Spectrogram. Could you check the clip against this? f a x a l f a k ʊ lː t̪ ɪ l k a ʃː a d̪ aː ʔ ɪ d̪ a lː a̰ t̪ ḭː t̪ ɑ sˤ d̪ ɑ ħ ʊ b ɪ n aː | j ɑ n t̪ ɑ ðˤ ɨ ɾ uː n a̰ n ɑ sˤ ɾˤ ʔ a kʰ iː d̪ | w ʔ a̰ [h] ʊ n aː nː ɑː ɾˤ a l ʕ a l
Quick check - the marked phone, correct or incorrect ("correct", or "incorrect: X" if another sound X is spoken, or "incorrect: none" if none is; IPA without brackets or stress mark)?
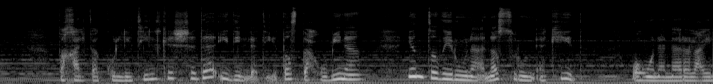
correct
